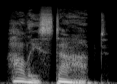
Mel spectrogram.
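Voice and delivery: ordinary delivery, nothing marked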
